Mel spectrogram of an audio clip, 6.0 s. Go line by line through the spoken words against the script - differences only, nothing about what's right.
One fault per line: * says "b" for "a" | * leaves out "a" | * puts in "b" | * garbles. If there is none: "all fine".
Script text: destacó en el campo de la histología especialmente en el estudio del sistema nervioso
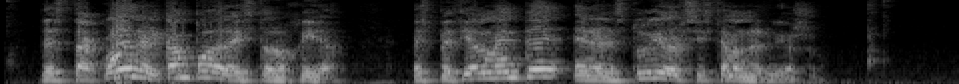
all fine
